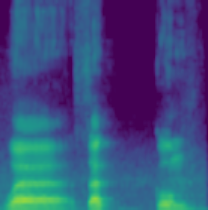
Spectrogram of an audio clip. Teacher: diidghamkan qaf pada qaf maka menjadi wasaqkum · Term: idghamul qaf fil kaf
